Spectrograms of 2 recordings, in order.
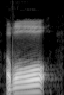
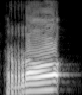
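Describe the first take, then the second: First: The r is trilled lightly but crisply. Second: The r is trilled long and heavily. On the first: The speaker calls it right. "Tetap ada getarannya walaupun sedikit" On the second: The speaker calls it wrong. "yang nggak boleh itu getaran terlampau banyak-banyak"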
